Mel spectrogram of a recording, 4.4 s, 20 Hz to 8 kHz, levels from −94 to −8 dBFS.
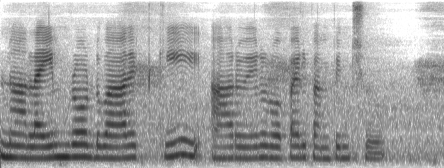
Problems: background sounds at intervals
